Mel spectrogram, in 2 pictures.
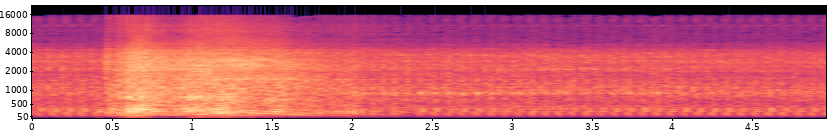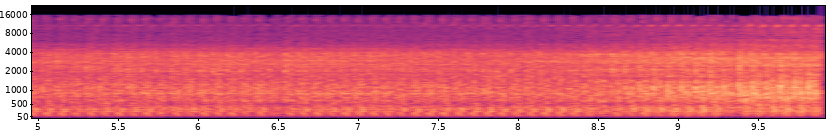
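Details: Honda 400EX single-cylinder ATV engine blips, then idles with a steady, fairly hard knock of about four beats a second; owner unsure of the cause; unidentified engine noise.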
